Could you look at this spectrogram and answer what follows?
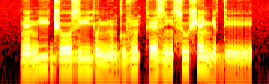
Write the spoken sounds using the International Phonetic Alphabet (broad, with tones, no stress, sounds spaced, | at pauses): ɾ ɛ̃˧ ŋ iː˦ d͡ʒ oː˦ z iː˦ j o˧ ɲ ũ˨ ɡ u˧ v ũ˦ k ɛ˨˦ z ĩ˧ s u˦ ʃ ɛ̃˦ ɲ ɛ˨ d eː˨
